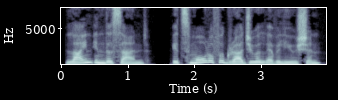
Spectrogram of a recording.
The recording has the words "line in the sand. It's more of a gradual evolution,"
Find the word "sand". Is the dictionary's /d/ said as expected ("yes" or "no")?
yes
